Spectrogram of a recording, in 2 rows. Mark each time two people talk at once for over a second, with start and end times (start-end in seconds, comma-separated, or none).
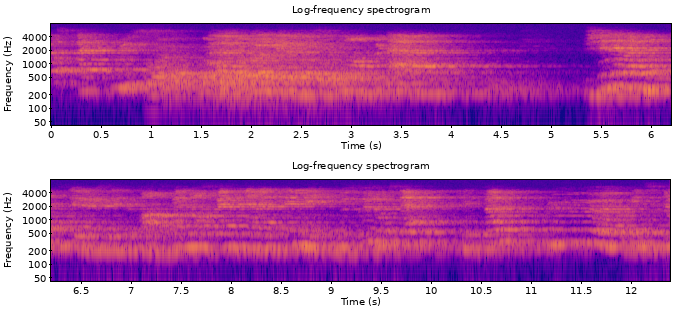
1.6-2.9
